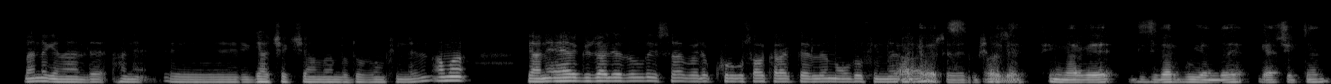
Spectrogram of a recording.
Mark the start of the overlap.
8.9 s

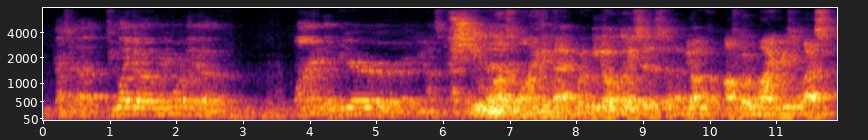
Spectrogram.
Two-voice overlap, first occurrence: 6.1 s

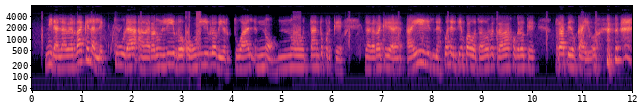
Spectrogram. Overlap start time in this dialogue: none

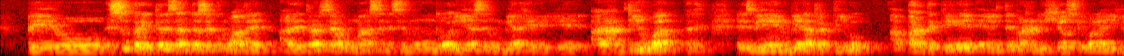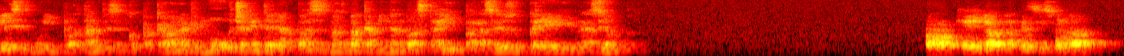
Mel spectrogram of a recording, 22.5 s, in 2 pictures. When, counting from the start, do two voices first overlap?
none

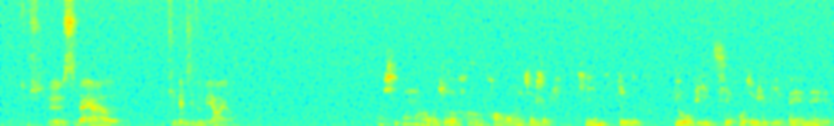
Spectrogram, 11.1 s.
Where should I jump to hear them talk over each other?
none

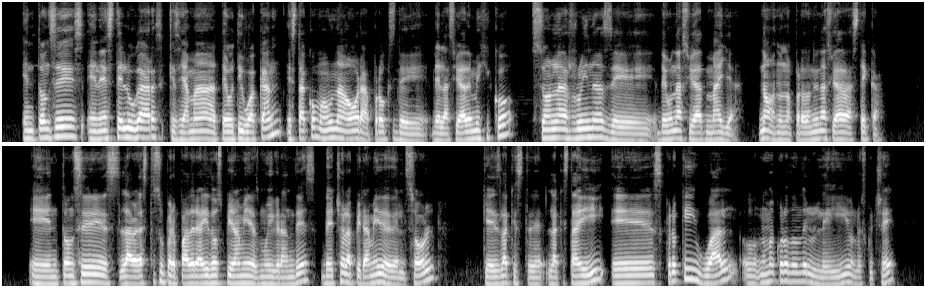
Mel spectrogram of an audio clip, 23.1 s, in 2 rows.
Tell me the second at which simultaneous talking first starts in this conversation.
none

